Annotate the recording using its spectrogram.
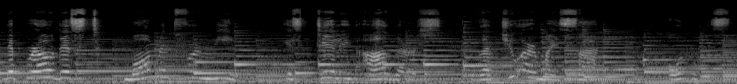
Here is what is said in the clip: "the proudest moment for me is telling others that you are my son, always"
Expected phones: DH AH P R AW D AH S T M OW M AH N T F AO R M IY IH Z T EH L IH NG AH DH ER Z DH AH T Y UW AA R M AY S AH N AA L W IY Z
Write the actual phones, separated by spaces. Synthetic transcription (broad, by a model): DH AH P R AW D AH S T M OW M AH N T F AO R M IY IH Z T EH L IH NG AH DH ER S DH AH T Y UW AA R M AY S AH N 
